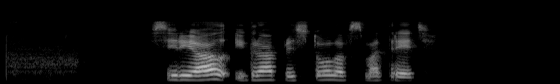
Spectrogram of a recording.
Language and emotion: Russian, neutral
